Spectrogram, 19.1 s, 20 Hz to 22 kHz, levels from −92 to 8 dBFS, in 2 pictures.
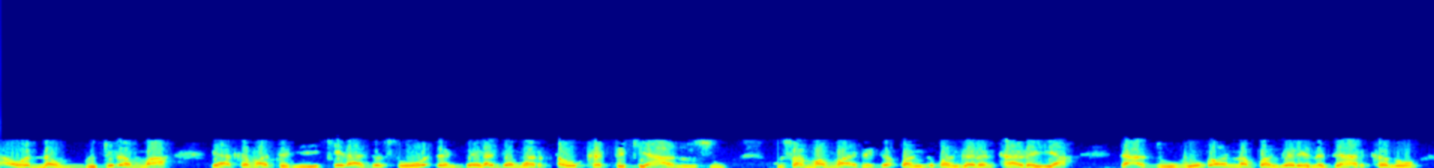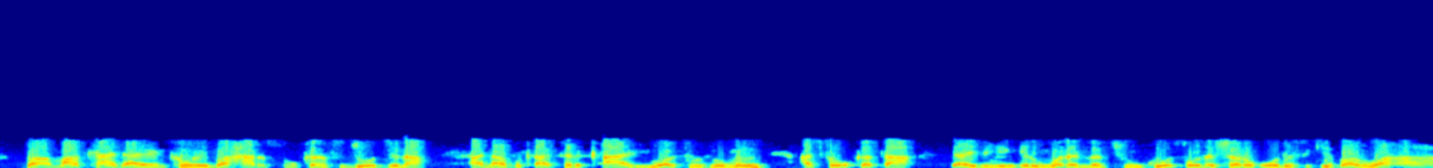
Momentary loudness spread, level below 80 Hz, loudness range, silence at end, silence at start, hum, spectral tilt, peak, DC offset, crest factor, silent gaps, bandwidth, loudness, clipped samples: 5 LU; -60 dBFS; 1 LU; 0 s; 0 s; none; -9.5 dB/octave; -12 dBFS; under 0.1%; 12 dB; none; 4 kHz; -25 LUFS; under 0.1%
